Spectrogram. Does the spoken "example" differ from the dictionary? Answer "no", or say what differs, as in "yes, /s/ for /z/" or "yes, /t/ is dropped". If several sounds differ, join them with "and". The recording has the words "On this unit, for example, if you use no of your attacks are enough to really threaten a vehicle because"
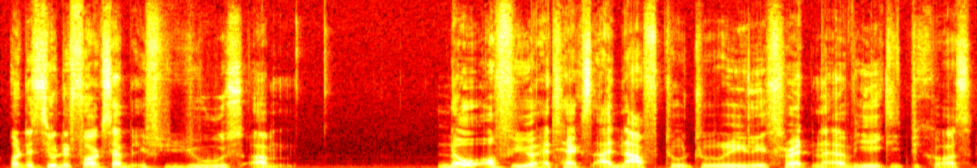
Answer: yes, /s/ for /z/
